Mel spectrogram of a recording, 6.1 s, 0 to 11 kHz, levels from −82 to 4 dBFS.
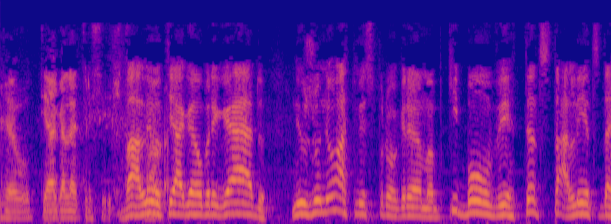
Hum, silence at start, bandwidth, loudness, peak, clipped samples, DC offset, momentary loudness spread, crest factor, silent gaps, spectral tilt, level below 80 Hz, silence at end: none; 0 s; 8 kHz; -26 LUFS; -8 dBFS; under 0.1%; under 0.1%; 8 LU; 18 dB; none; -6 dB/octave; -58 dBFS; 0 s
